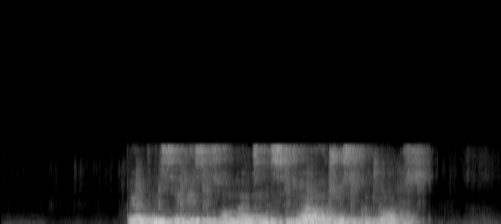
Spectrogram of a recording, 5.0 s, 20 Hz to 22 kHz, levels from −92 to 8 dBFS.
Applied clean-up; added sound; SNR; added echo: neural separator model SepFormer DNS4.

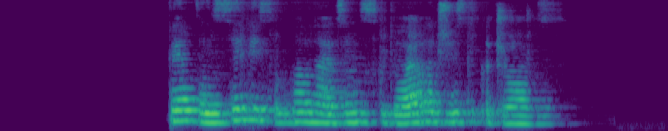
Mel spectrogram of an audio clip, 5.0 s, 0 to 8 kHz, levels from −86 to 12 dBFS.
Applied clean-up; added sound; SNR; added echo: neural mask model DeepFilterNet 3.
